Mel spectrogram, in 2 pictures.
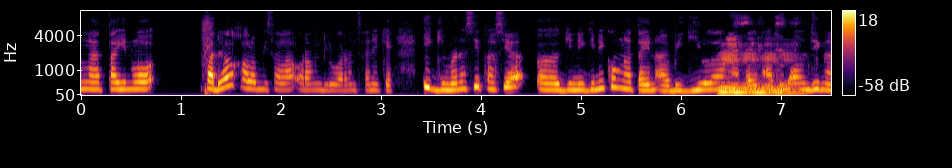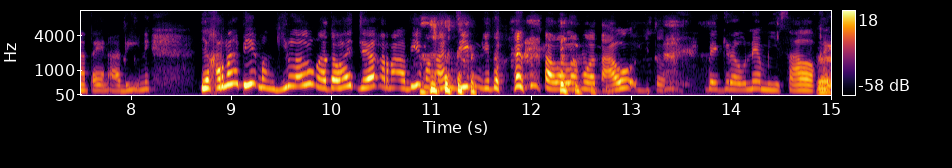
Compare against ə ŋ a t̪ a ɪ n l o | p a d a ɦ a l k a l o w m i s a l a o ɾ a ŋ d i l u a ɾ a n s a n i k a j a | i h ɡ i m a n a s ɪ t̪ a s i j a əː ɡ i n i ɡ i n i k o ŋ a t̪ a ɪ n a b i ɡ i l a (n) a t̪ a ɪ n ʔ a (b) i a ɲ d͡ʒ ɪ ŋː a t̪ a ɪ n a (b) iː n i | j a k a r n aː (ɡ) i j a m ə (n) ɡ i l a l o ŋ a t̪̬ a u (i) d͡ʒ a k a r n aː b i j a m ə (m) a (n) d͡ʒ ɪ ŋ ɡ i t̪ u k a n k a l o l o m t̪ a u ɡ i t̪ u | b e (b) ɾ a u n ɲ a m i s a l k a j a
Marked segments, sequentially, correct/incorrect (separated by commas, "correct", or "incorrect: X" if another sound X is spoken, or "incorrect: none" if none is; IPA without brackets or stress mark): incorrect: ŋ, correct, correct, incorrect: b, incorrect: ŋ, incorrect: a, incorrect: ŋ, incorrect: ɲ, incorrect: ɡ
